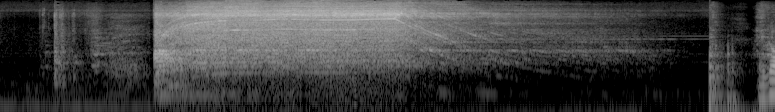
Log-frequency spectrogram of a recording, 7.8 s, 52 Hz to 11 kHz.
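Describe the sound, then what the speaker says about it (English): A power saw crosscuts a 1x8 board to length, starting abruptly with a loud, close whine and cutting noise, then tapering off as the blade spins down, followed by a brief knock and clatter. "Basically what you want to do is cross cut these to the right length."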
